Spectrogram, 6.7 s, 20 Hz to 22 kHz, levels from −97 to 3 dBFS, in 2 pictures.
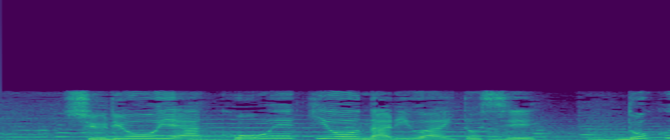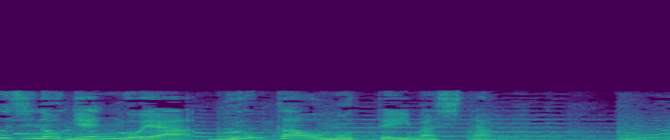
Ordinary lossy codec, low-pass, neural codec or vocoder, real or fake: none; none; none; real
